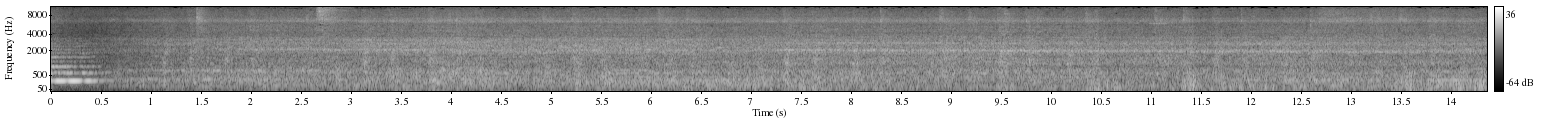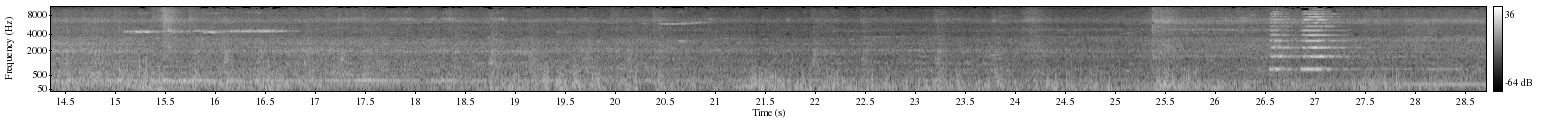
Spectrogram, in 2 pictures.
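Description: Eastern Railway EMU electric local train passing at speed, a steady rumble and clatter of its wheels on the rails. Its horn cuts off just as the passage begins, and a thin high squeal comes about halfway through.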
